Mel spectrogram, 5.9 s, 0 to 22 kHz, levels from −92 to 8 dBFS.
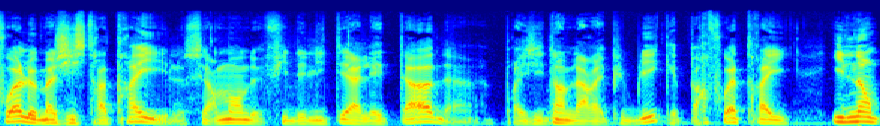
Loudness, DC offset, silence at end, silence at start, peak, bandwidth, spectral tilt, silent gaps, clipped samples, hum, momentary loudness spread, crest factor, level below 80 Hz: -21 LUFS; under 0.1%; 0 s; 0 s; -2 dBFS; 15 kHz; -5 dB/octave; none; under 0.1%; none; 11 LU; 18 dB; -52 dBFS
